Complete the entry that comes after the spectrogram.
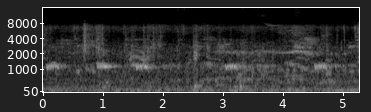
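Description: Faint bird calls: about five short notes on one even pitch at irregular intervals, and a longer, higher note about four seconds in.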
